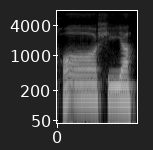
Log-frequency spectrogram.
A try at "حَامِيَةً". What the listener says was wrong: খ না এটা হামিয়া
